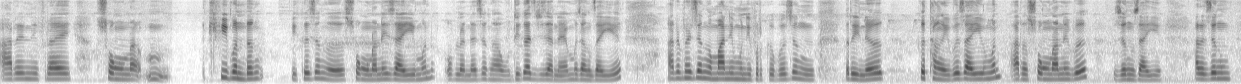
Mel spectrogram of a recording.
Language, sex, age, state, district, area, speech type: Bodo, female, 60+, Assam, Udalguri, urban, spontaneous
